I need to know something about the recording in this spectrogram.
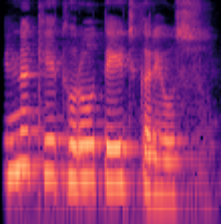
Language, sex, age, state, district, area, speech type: Sindhi, female, 45-60, Uttar Pradesh, Lucknow, urban, read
